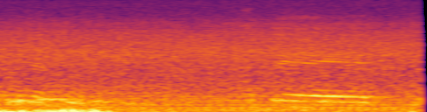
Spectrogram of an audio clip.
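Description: A soft, low voice murmuring or humming. Low thumps come in the first half second.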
